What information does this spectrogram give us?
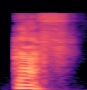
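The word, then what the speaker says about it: כ: La Kaf no tiene este dagesh, este punto, porque se pronuncia como una K.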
